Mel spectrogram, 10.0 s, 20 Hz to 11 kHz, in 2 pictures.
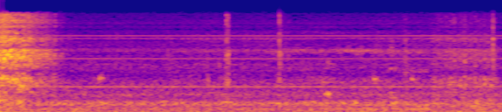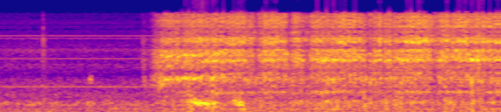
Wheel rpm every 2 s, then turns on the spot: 40, 0, 10, 80, 160.
4-6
